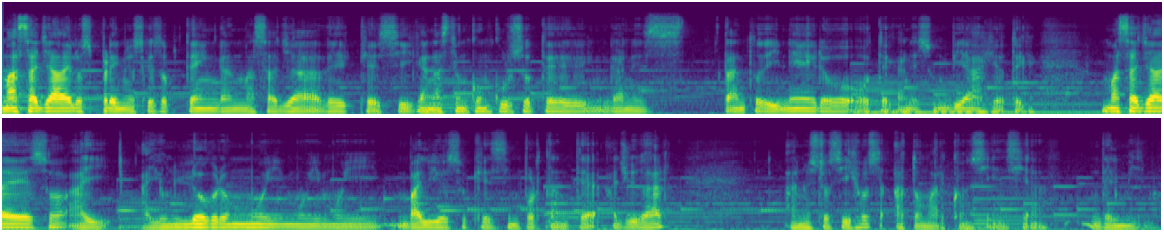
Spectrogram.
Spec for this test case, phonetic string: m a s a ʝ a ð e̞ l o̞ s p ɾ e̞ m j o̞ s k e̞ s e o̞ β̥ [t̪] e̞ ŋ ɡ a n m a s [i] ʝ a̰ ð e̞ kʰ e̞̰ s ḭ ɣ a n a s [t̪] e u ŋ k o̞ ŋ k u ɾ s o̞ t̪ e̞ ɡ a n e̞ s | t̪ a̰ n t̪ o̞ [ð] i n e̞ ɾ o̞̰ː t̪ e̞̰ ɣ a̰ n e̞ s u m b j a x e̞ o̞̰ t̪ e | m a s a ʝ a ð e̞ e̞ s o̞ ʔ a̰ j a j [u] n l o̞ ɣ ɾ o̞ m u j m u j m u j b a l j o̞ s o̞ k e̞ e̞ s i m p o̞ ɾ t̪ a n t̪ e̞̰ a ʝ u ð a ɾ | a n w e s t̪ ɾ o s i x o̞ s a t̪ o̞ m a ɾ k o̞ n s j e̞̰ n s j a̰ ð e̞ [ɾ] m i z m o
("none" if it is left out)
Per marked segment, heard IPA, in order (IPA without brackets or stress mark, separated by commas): t̪, a, t̪, ð, u, l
